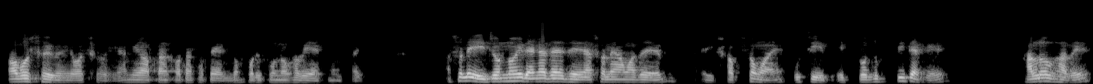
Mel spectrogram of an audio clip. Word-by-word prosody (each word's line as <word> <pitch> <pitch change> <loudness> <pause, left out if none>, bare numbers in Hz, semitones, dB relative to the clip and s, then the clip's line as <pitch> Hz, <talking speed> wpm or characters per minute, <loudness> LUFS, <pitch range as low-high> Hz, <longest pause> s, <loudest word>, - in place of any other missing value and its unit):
অবশ্যই 135 -3 +3
ভাই, 100 - -5
অবশ্যই। 95 -3 -8
আমিও 110 +1 -4
আপনার 105 0 -4
কথার 100 0 -5
সাথে 105 - -8
একদম 95 +1 -11
পরিপূর্ণভাবে 105 0 -5
একমত 95 0 -11
ভাই। - - -15 0.9
আসলে 170 0 +2
এইজন্যই 145 +5 +4
দেখা 145 +1 +6
যায় 140 -1 +6
যে 120 - +5 0.2
আসলে 120 +2 -2
আমাদের, 110 -2 0 0.5
এই 100 - -11
সবসময় - - -1 0.2
উচিত 115 -2 -3 0.2
এই 105 - -7
প্রযুক্তিটাকে 130 -1 -1 0.9
ভালোভাবে 130 -2 +2
115 Hz, 130 wpm, -22 LUFS, 100-135 Hz, 0.9 s, দেখা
